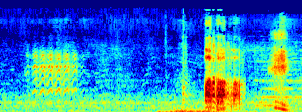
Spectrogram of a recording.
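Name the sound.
sheep bleating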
